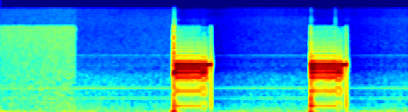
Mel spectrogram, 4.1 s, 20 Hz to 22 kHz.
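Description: Emergency Alert System end-of-message data bursts: two short, harsh buzzing bursts of SAME digital tones, about 1.3 s apart. They mark the end of the alert. A hiss stops under a second in, before the first burst.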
